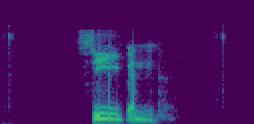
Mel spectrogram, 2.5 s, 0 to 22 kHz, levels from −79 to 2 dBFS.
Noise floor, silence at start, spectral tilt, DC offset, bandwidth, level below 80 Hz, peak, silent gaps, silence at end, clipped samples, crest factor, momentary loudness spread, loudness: -78 dBFS; 0.1 s; -4.5 dB/octave; under 0.1%; 9.8 kHz; -52 dBFS; -6 dBFS; none; 0.3 s; under 0.1%; 22 dB; 26 LU; -23 LUFS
